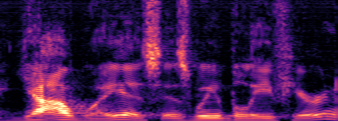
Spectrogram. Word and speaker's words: Yahweh: Goes on to say there is no doubt that the original sound was W and not V. Sometime during the history of the Roman or the history of the Hebrew language, there was a shift from W to V in pronunciation, probably already during the Mashiach period.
